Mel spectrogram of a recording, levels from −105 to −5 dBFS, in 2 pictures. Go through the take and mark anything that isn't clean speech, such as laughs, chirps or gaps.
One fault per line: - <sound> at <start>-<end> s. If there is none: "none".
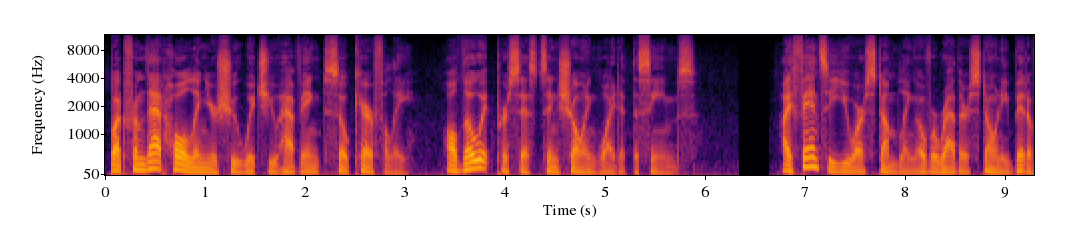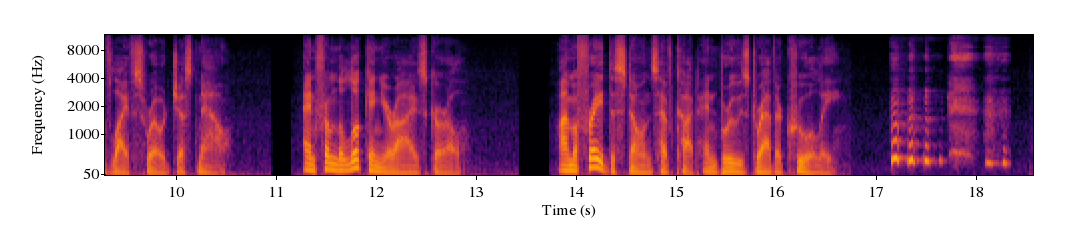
- laugh at 17.1-18.3 s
